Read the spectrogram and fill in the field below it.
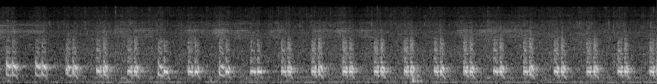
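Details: A turaco at San Diego Zoo Safari Park on 10 November 2020 gives a long, steady series of harsh, hollow croaking notes, about three a second, each note dipping slightly in pitch.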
